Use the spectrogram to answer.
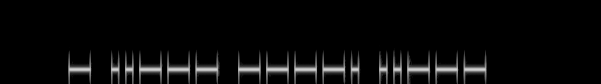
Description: Morse code, heard as a keyed tone, about 17 wpm, 700 Hz. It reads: T292
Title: Numbers - Contest Style - 4-Digit 17wpm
